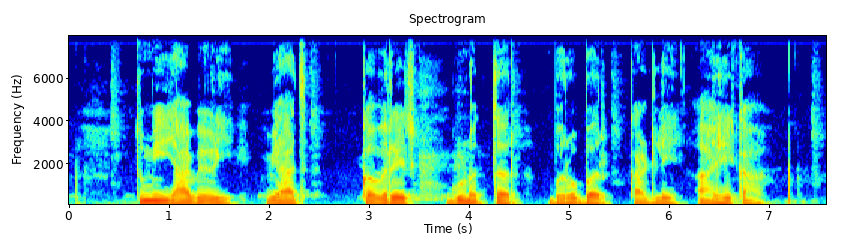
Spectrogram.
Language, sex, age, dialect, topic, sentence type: Marathi, male, 18-24, Northern Konkan, banking, statement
